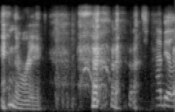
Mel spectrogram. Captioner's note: laughing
